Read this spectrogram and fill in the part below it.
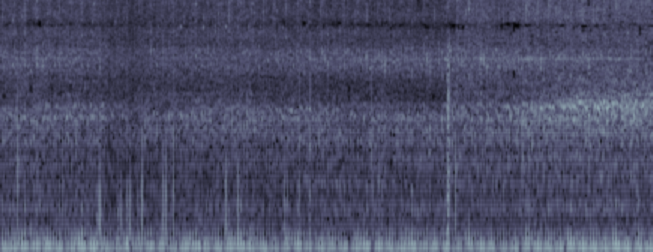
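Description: A motorcycle engine idles with a deep, steady, throbbing rumble close by.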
